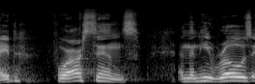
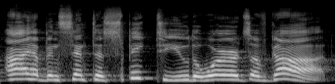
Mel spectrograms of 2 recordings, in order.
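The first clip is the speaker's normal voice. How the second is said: angel's proclamation; 6 semitones higher, 6 dB louder than usual. Acted. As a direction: proclaim it like God's messenger. Preacher voices angel Gabriel.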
